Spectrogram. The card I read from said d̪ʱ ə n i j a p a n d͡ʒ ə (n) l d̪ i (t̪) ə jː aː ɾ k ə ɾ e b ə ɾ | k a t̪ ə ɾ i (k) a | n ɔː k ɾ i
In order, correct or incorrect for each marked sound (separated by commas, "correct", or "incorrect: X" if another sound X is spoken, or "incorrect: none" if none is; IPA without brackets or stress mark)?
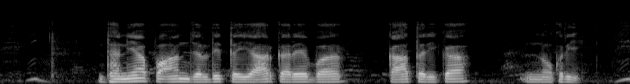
incorrect: none, correct, correct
